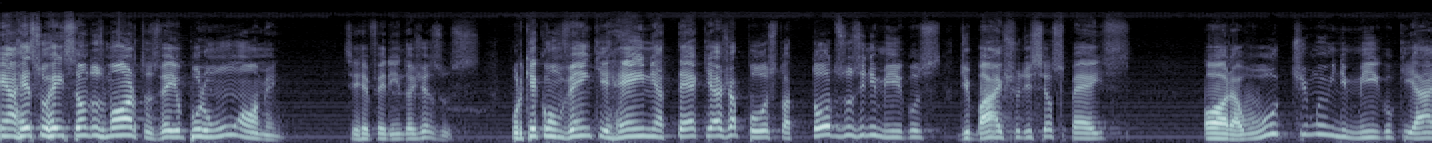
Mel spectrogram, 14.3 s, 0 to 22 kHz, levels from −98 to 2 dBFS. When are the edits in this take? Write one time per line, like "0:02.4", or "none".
0:05.0
0:09.5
